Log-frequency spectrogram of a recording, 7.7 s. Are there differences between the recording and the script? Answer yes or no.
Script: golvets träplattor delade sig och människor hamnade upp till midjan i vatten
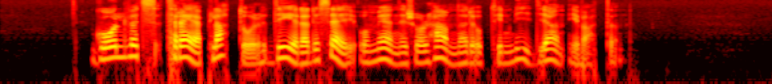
no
